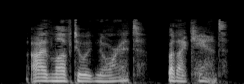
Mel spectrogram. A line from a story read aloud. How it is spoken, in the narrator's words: he groaned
